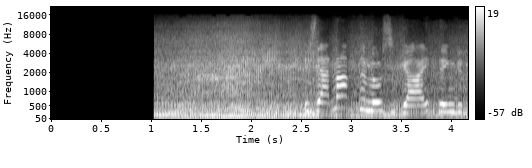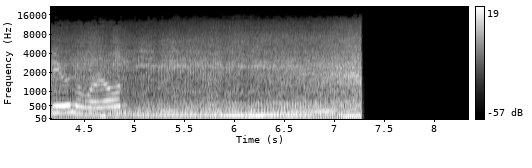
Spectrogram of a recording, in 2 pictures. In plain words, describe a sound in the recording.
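A quad bike engine rumbles and revs nearby.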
